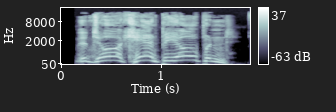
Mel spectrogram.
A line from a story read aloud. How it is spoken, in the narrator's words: he cried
